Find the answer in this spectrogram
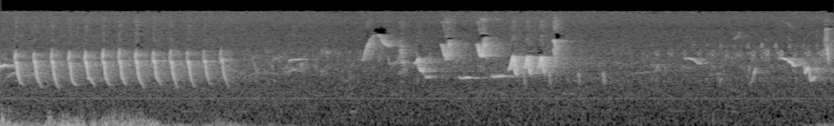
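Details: Common nightingale opens with a rapid run of about ten identical repeated notes, then follows with pure whistles and sharp chirps, quiet and clear over faint hiss.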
